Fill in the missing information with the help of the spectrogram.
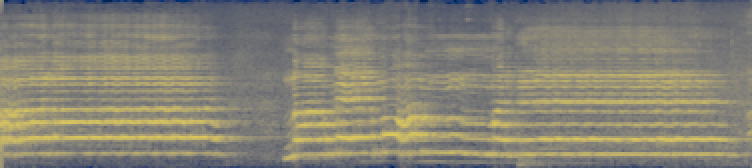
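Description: A man singing a naat without accompaniment. He holds one long sustained note, breaks briefly about two seconds in, then holds a second long note almost to the end.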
